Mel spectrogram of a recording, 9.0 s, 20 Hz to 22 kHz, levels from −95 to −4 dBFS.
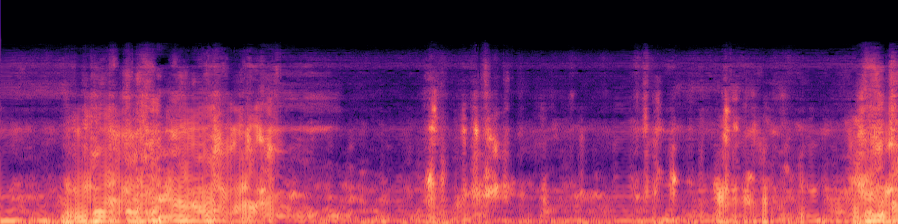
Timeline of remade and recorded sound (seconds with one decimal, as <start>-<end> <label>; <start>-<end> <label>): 0.0-9.0 remade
